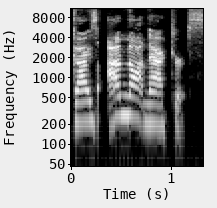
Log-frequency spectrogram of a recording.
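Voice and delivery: ordinary talk, nothing marked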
